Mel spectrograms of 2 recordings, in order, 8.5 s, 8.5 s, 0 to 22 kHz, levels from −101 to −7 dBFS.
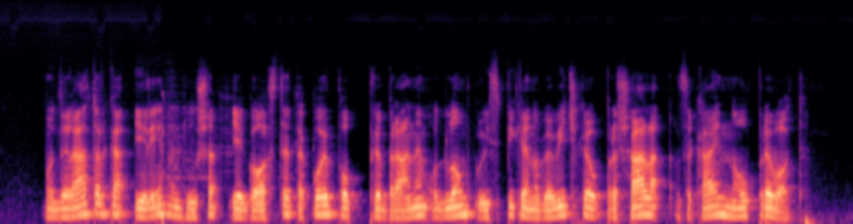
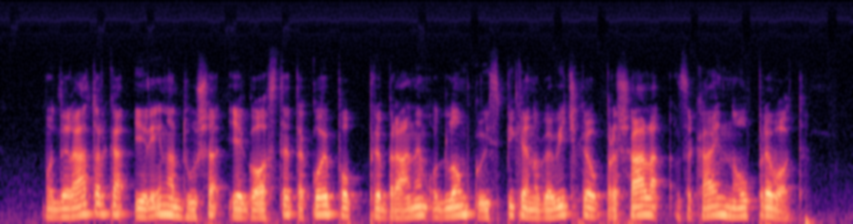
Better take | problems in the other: second | noise reduction (neural mask model DeepFilterNet 3)

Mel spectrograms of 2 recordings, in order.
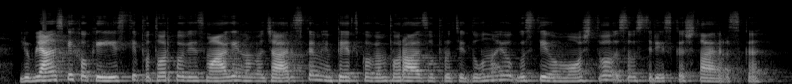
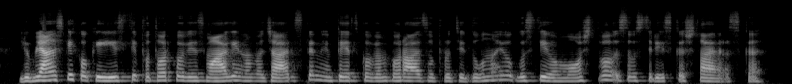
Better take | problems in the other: first | noise reduction (neural mask model DeepFilterNet 3)

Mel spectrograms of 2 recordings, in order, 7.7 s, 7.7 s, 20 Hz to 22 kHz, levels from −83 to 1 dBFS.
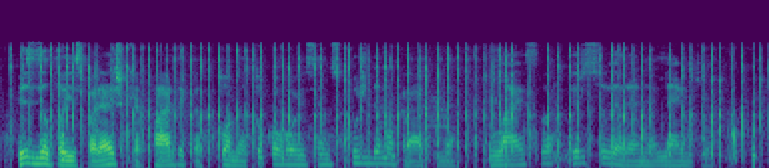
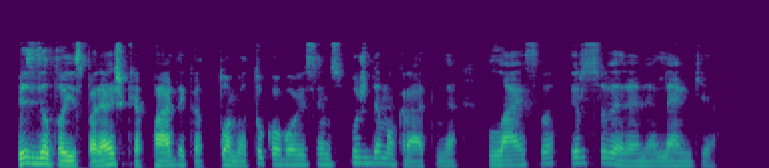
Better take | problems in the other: second | background sound (Mechanisms); 3 dB below the speech

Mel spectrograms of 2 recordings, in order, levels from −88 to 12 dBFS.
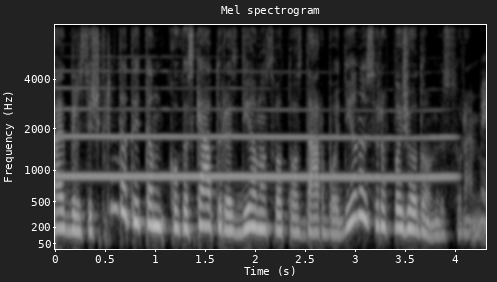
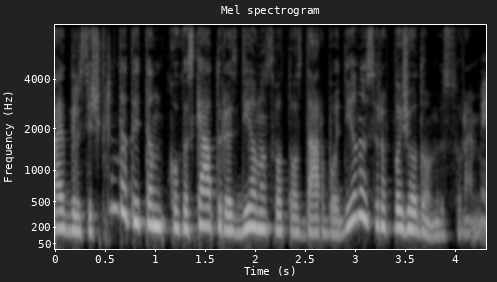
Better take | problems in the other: second | background sound (Wind instrument, woodwind instrument); 8 dB below the speech

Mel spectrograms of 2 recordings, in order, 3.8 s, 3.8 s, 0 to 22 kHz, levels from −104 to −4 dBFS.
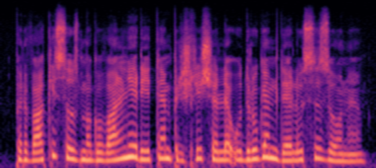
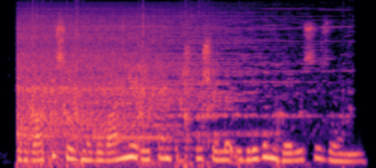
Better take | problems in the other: first | noise reduction (classical method Wiener filter)

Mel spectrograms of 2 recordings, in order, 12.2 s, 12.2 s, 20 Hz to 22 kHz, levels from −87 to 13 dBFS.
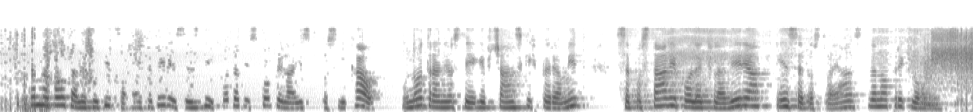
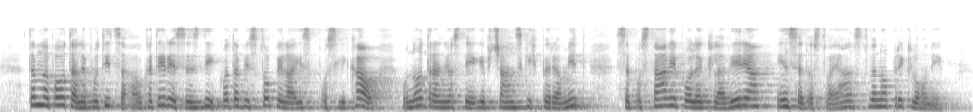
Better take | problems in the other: second | noise reduction (classical method spectral subtraction)

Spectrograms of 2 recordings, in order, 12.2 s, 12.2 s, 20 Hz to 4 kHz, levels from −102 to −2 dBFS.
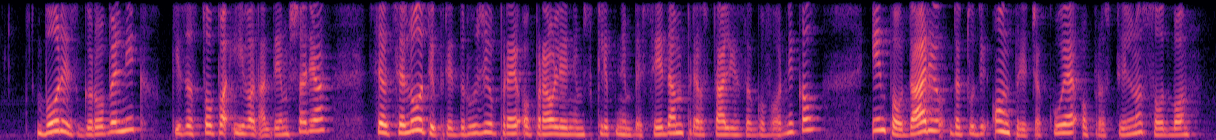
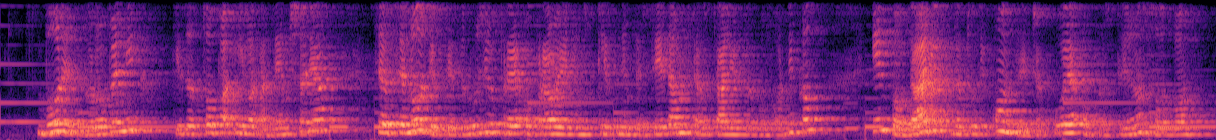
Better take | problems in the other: first | background sound (Guitar); 15 dB below the speech // room echo; dies away in 0.9 s

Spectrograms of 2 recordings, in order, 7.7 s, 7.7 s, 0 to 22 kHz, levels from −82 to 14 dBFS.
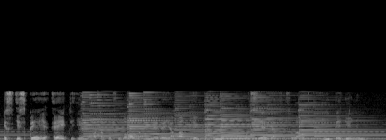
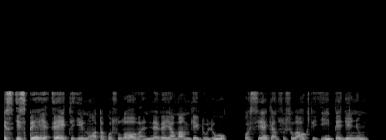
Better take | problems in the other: second | background sound (Harp); 2 dB below the speech

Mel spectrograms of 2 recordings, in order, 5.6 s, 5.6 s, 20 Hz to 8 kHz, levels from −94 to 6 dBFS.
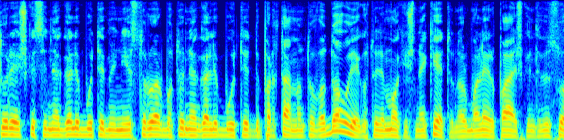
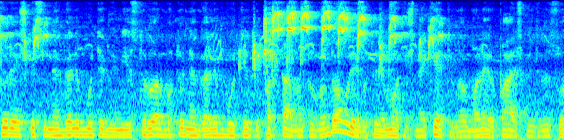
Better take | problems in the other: first | background sound (Bird vocalization, bird call, bird song); 3 dB below the speech // room echo; dies away in 0.8 s

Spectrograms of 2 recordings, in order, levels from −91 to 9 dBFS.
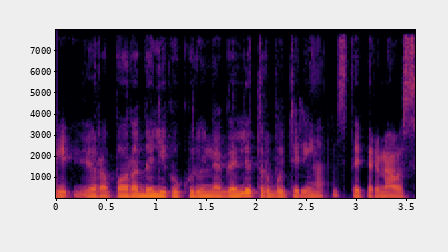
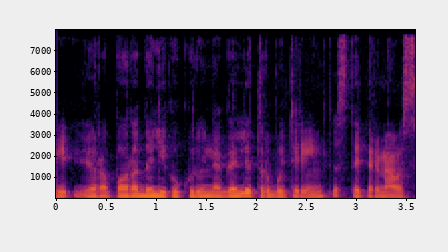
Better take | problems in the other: second | noise reduction (neural mask model DeepFilterNet 3)

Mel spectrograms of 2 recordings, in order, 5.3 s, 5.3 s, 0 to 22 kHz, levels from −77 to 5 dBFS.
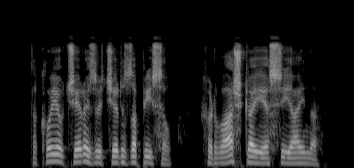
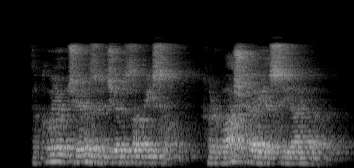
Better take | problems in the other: first | room echo; dies away in 1.2 s

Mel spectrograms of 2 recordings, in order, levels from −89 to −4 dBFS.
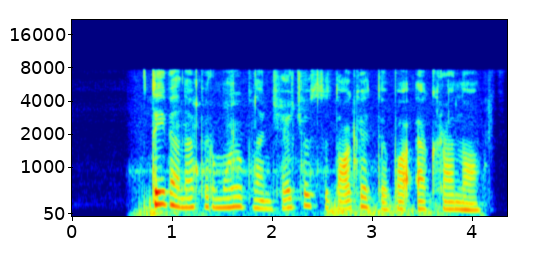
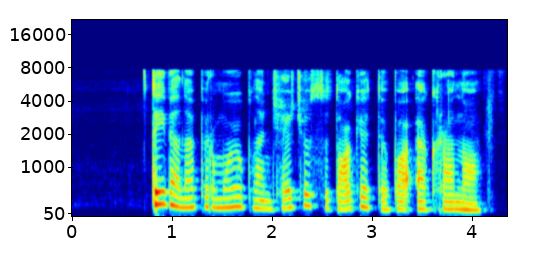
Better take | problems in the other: second | background sound (Chewing, mastication); 12 dB below the speech

